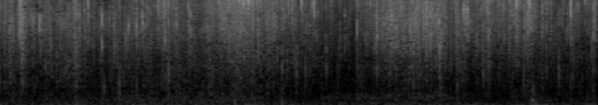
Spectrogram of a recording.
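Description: A clear plastic bubble wrap sheet is crumpled, then stretched between both hands and crinkled with the fingers. The result is a steady, quiet stream of bright, dense crinkling and crackling, with little low end beneath the papery hiss.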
